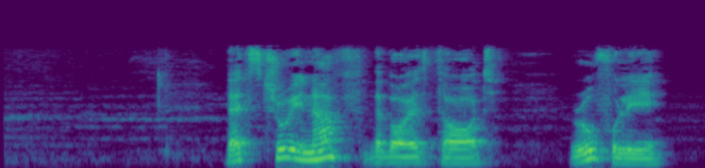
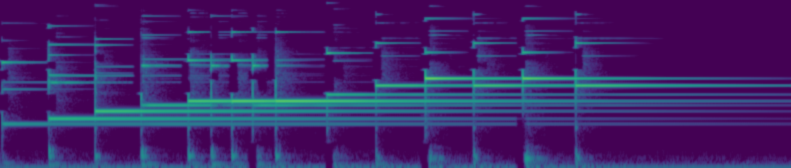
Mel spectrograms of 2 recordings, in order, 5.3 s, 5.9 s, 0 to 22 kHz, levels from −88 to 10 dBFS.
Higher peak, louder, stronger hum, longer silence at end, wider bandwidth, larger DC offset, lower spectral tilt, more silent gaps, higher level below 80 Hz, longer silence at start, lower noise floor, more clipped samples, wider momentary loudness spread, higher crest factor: about the same, -4 dBFS vs -4 dBFS; second, -19 LUFS vs -16 LUFS; neither; about the same, 0.35 s vs 0.25 s; second, 8.4 kHz vs over 20 kHz; neither; first, -5 dB/octave vs 4 dB/octave; neither; about the same, -56 dBFS vs -60 dBFS; first, 1.7 s vs 0 s; first, -59 dBFS vs -44 dBFS; neither; second, 8 LU vs 15 LU; about the same, 18 dB vs 16 dB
